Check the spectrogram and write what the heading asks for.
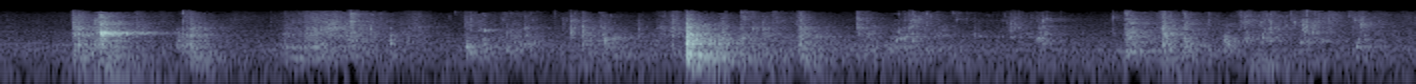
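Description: Water sloshing and splashing as a stainless steel popsicle mold is dipped and moved in a large steel bowl of hot water, which loosens the frozen popsicles for release. Irregular splashes and knocks, the loudest about a second in and about five seconds in, the first with a brief ring.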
